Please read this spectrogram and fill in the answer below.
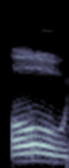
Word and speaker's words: Ou: romanization uh and basically in chinese oh you the pronunciation is exactly o just like the way we sound the way it sounded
